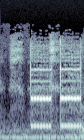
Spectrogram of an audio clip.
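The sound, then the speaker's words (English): A house telephone rings twice, each a bright, even ringing burst with a short pause between, clear above a low steady hum. “he was galloping breathlessly towards the house and the phone. Come on. Come on, answer, for heaven's sake.”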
